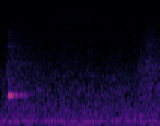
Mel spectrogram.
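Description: A single short beep, the key-press tone of an Android touchscreen car stereo as a menu item is tapped, followed by a faint steady hum.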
